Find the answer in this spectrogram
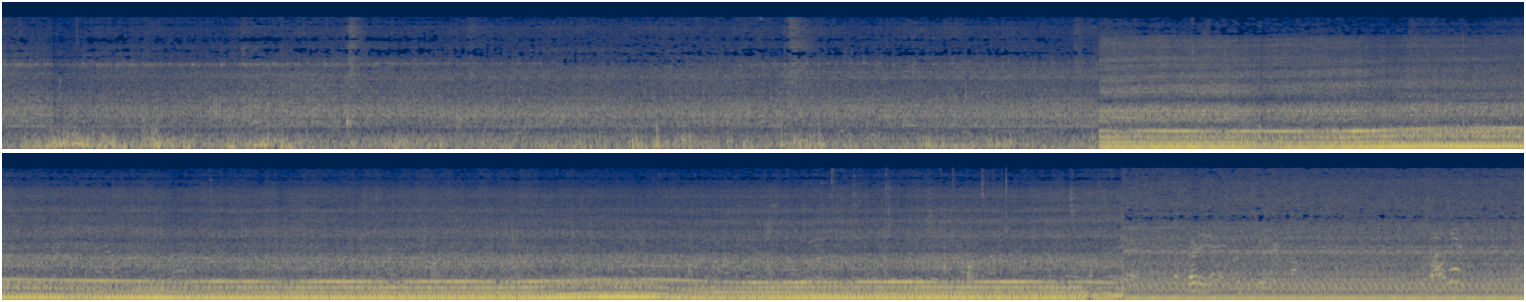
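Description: Sgt Stout M-SHORAD eight-wheeled Stryker vehicle's engine running loud and steady, its pitch rising briefly twice. Before it, for about the first eleven seconds, a quieter uneven rumble; near the end a softer steady engine sound.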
